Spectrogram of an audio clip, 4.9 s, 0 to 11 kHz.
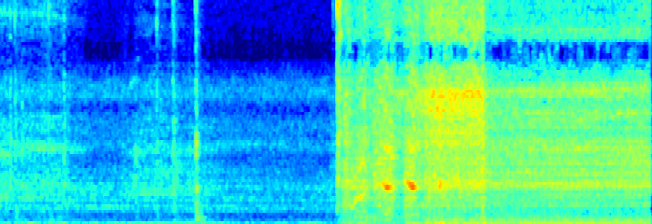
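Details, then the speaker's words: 1999 Honda Civic that stalled on throttle when warm, after ignition wires were replaced, cold start: quiet clicks, starter catches quickly and the engine settles to an even steady idle, starting better than before. "it started up way better than before um I'm gonna let it warm up because it drives fine it doesn't stall when it's cold it's only when it's warm"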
